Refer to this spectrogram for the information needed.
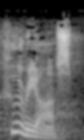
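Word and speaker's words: Kurios (Κύριος): In Greek, it's pronounced Kurios.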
